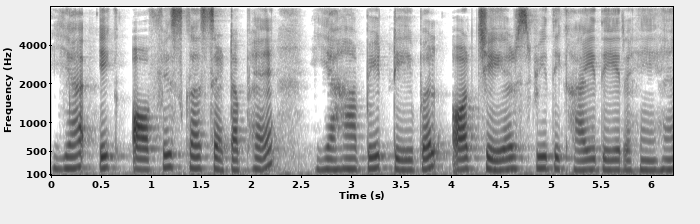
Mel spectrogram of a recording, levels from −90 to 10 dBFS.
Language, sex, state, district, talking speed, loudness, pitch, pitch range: Hindi, female, Jharkhand, Ranchi, 165 wpm, -19 LUFS, 185 Hz, 175-200 Hz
